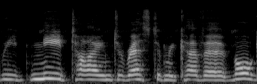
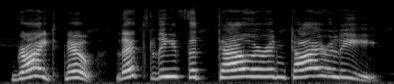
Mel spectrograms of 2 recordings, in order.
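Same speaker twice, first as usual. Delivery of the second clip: raised, projecting, pitched-up voice that carries; 8 semitones higher, 5 dB louder than usual. Voicing a character pretending to leave the tower: raised voice. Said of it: "she says with a raised voice".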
